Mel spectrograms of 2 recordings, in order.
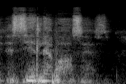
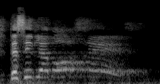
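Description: First: Whispered softly, the wrong way; whispered Decidle a voces. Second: High, stretched-out call. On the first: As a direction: hush it like a secret. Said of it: "Calladito así". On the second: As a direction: call it out so all can hear. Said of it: "Es así". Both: Shown as a demonstration.

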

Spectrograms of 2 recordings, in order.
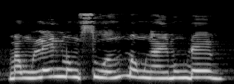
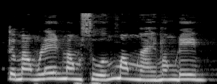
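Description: First: Higher, slow, drawn-out bitter repetition; acted high, aggrieved wail of disappointment; bitter lament. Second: Mildly plaintive, even chant of hoping; a touch of wistful lament; plaintive longing. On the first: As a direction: draw out the long wait reproachfully. Wife bitterly repeats her hopes. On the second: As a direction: recount long hopes with understated sorrow. Wife recounts her hopes, tearful. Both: A narrator's reading.

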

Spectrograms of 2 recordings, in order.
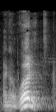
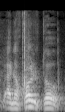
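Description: First: "قلت" said "golt", with hard g; g for qaf. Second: "قلت" said "qoltu", with a q; loud "أنا قلت" read as classical "ana qoltu"; written qaf. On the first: Teacher giving the spoken form, "قلت" as loud "golt". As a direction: punch out "أنا قلت" loudly as "ana golt". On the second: Teacher giving the written form, "قلت" as "qoltu". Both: Shown as a demonstration. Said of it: "زي ما أقول".

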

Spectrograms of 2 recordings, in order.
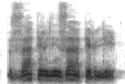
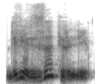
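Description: First: "Заперли" repeated as an answer, each one falling; reassuring double "заперли", stepping down; answering in chorus. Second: Checking question led by a stressed "Дверь". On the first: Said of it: "ответили ему хором". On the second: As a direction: question with the peak on "Дверь", falling after. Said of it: "спросил Беркович". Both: A narrator's reading.

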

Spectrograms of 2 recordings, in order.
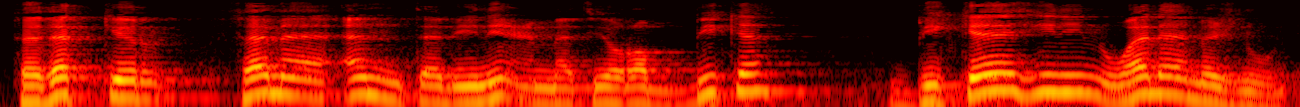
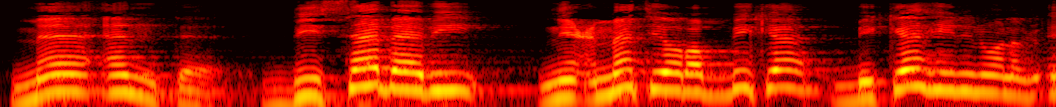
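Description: First: Slow, drawn-out recitation; Quran recitation. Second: بسبب said slowly and pressed; stress on بسبب. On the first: Acted. Preacher recites the verse before explaining it, slow. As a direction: let the verse unfold word by word. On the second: Shown as a demonstration. Preacher explains the meaning to his class, slow with بسبب pressed. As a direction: lean hard on بسبب, the whole line slow. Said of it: "أمال يبقى معناها إيه للسببية؟".

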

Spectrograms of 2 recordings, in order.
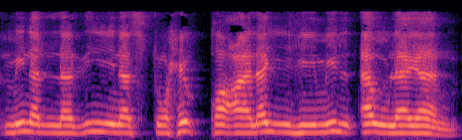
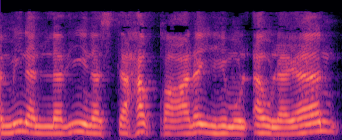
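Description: First: استحق recited as passive "ustuhiqqa"; damma on ta, kasra on ha. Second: Said in the usual way. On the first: Shown as a demonstration. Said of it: "بضم التاء وكسر الحاء". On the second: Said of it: "قرأ الدوري بضم التاء وكسر الحاء".

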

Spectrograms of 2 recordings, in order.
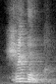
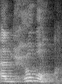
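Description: First: حبك as hibuk, i then u; kasra then damma. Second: الحبك with its first vowel set against its twin, hubuk or hibuk; variant vowel reading. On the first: Teacher shows the rare pattern, kasra then damma. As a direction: say حبك with i after h, u after b. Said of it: "هذا حبك، هذا قالوا غير موجود". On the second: Teacher quotes a rare Quran reading, vowels carefully shown. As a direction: say الحبك slowly, each short vowel distinct. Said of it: "في قراءة والسماء ذات الحبك". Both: Shown as a demonstration.

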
